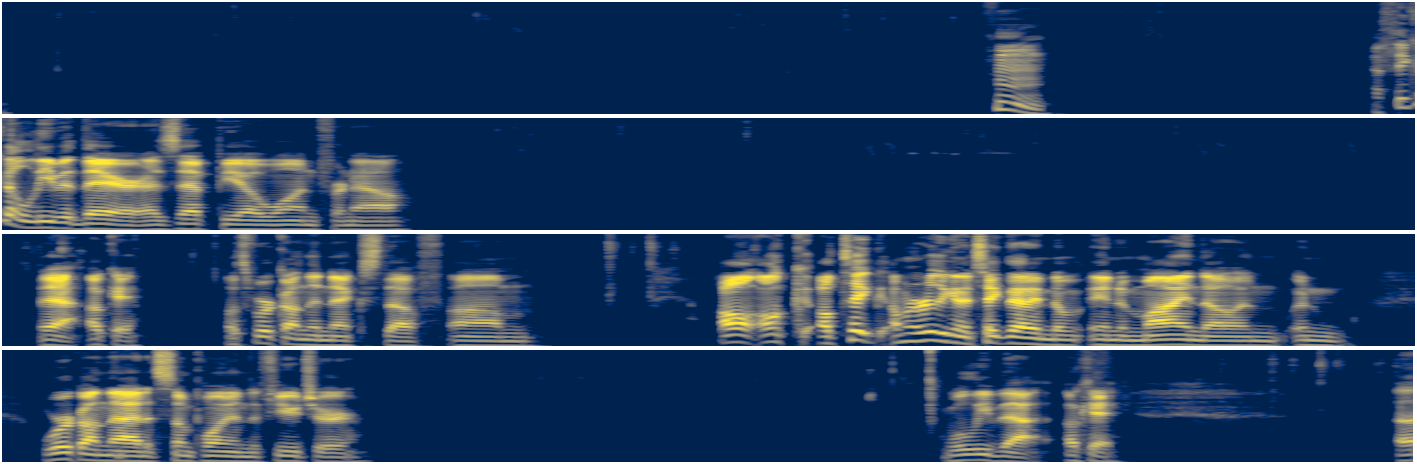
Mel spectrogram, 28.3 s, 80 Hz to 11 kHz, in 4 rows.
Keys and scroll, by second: 0.0-7.3 typing, 8.8-14.4 typing, 16.6 Escape, 16.9-17.5 typing, 27.1-28.2 typing.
